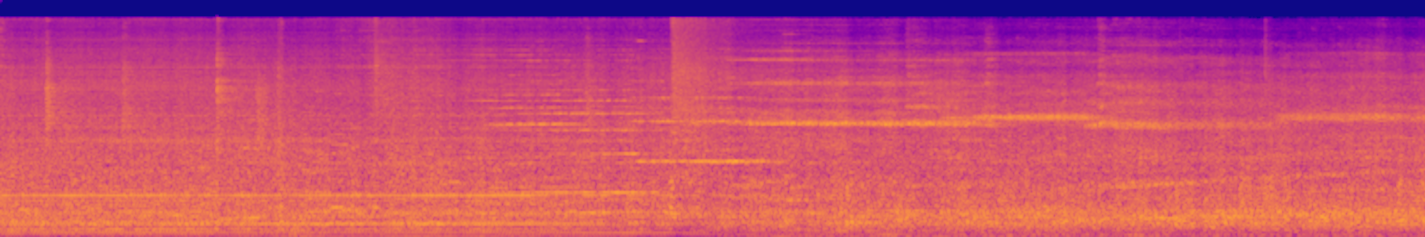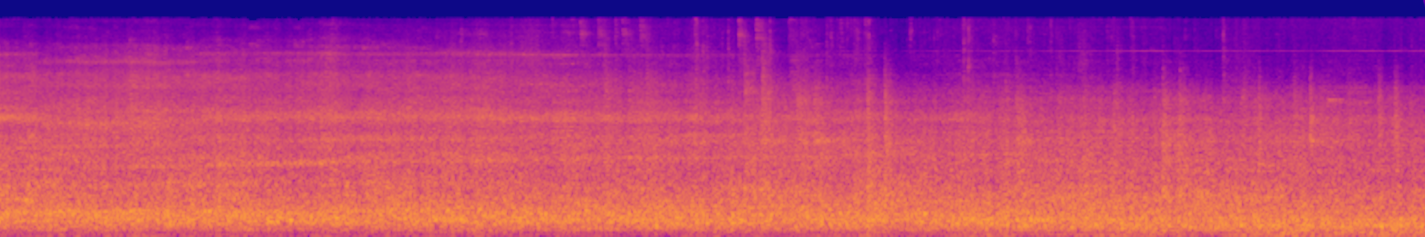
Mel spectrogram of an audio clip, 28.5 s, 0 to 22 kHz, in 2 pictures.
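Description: R160A New York City subway train departing a station: it hums steadily while standing with its doors open, the doors close about seven seconds in, then the traction motors give a stepped, rising whine as it pulls away, followed by wheels rumbling and clacking on the rails as the train leaves.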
